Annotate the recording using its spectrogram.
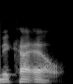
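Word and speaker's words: Mikael: And there I was using the Hebrew name Mikhael. So I spelled my name in English, M-I-K-A-E-L, right? Because that phonetically sounds closer to the Hebrew Mikhael than Michael would be.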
